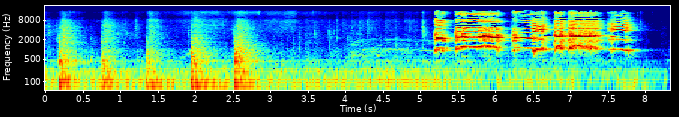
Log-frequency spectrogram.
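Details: Rooster from a compilation of roosters crowing in the morning: five sharp, dull thumps spaced about half a second apart, a pause, then a high, strained crow broken into several segments lasting about three seconds.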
